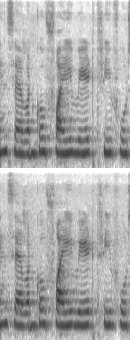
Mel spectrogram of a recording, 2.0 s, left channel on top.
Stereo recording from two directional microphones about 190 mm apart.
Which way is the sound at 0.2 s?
30° left (ahead or behind).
